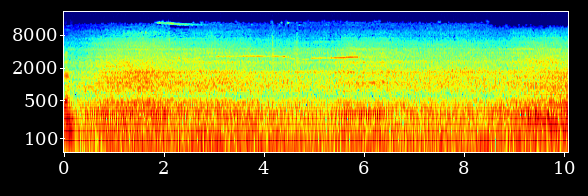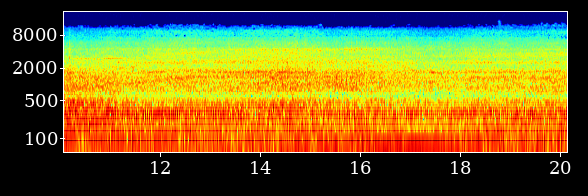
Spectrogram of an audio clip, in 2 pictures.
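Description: Honda XRE300's single-cylinder engine running at low speed as the bike crawls through dense traffic, with the engines and tyres of trucks and cars close alongside. A deep rumble swells in the second half.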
